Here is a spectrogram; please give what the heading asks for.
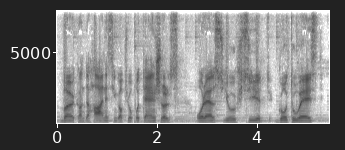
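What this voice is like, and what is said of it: Arnold Schwarzenegger impression. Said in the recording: “my Arnold Schwarzenegger impression ... it's not that bad, at least in my ears”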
